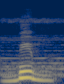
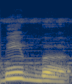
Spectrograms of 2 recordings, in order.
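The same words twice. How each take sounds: First: The final b is stopped without any bounce. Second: The final b is released with a bounce. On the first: The speaker calls it wrong. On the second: The speaker calls it right.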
